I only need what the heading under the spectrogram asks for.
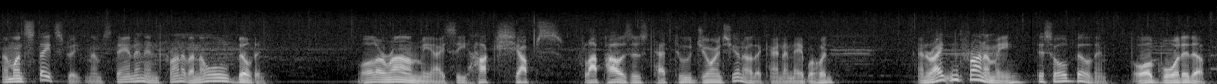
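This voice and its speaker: A man's voice: low voice, big pitch swings, normal speed, fairly bright tone, slight background noise, poor audio. An actor playing a wisecracking necktie salesman who narrates his own story in a 1940s radio drama, hardboiled and slangy. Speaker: narrator and lead character. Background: music.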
